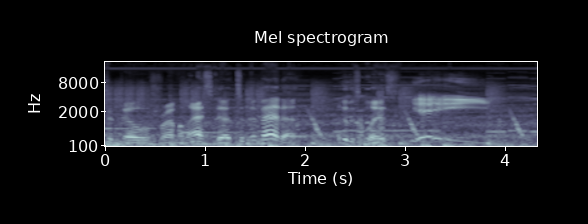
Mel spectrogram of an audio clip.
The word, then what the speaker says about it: Nevada: Nevada. It's pronounced Nevada, not Nevada.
